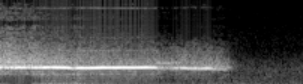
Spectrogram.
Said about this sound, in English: I like that whistle. That was really, really piercing.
